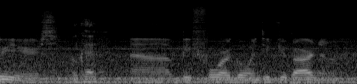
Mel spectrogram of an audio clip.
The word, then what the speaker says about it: Djurgården: I'm gonna be terrible with the pronunciation of this. Djurgården?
